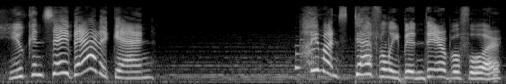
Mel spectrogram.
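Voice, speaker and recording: A woman voicing a small, excitable, childlike fairy companion in a video game, perky in manner. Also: extremely high pitch, unhurried, over music, heavily acted. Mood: weary, relatable. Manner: speaks of herself in third person, perky. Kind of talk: video game character acting.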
